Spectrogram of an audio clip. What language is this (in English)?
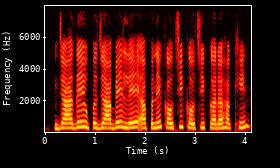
Magahi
